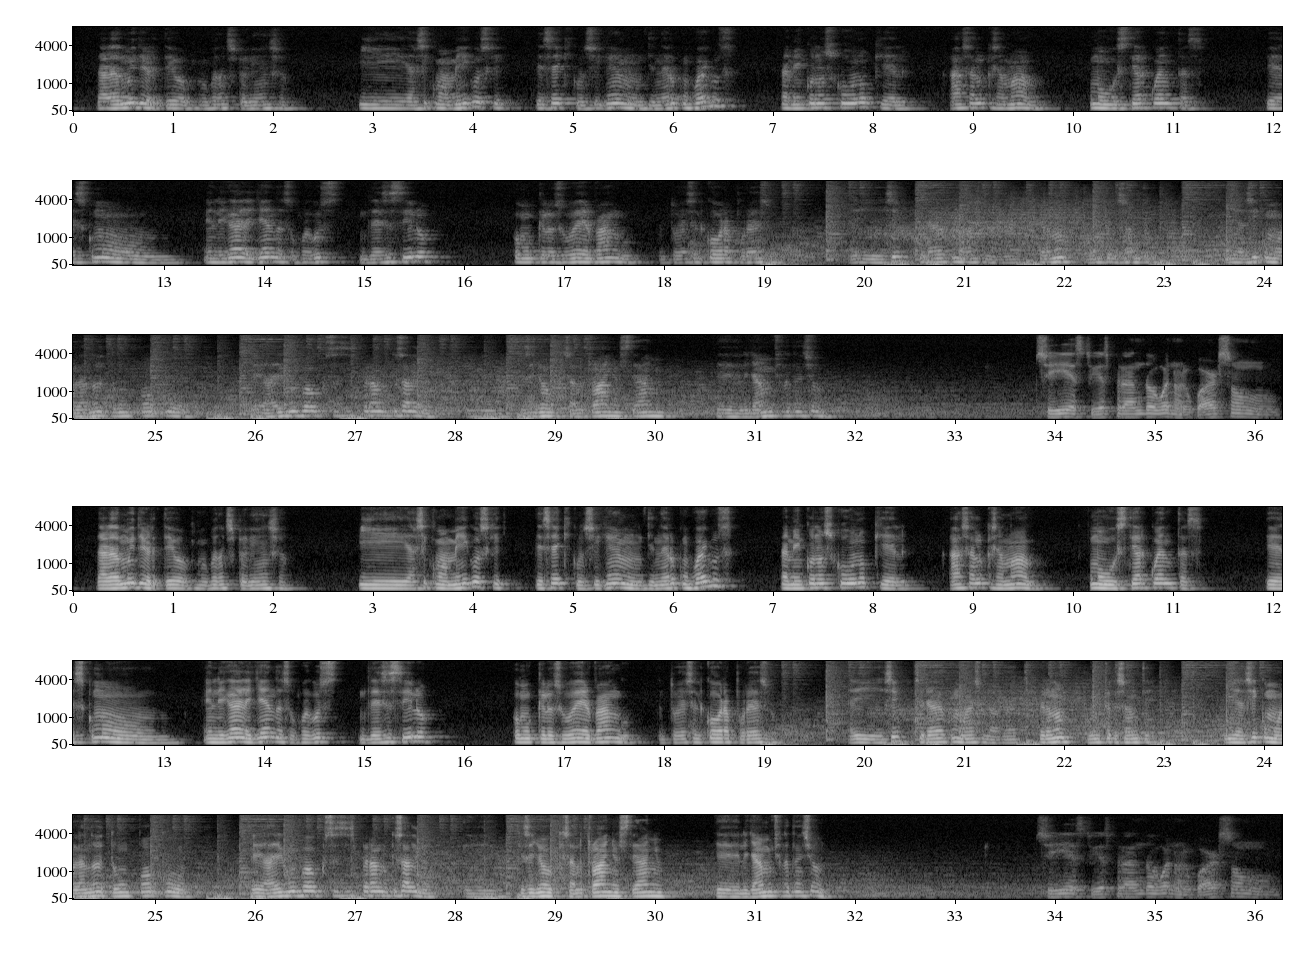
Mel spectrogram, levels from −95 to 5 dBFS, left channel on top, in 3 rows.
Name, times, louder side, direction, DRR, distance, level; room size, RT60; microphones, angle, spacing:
voice 1, 0.2-2.2 2.9-4.3 4.6-6.6 7.1-8.4 8.8-9.7 10.2-11.3 11.9-13.1 13.4-15.7 16.5-17.7 18.1-19.2 19.8-22.9 23.6-25.4 25.9-27.8 28.1-30.1 30.6-31.7, right 6 dB, 90° right, 0.4 m, -29 dB
sound 1, 18.2-34.2, equal, 10° left, 0.7 m, -45 dB
sound 2, 19.0-29.6, right 1 dB, 20° right, 0.5 m, -40 dB
voice 2, 33.8-36.2, left 5 dB, 45° left, 0.4 m, -38 dB
3.7 x 2.6 x 4.6 m
head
